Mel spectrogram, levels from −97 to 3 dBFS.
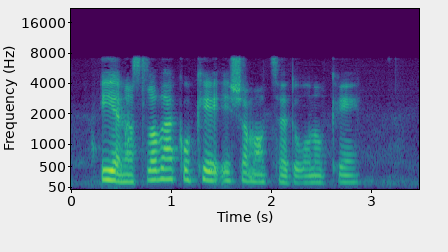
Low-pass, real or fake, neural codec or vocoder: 7.2 kHz; fake; codec, 16 kHz, 0.8 kbps, ZipCodec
